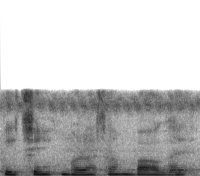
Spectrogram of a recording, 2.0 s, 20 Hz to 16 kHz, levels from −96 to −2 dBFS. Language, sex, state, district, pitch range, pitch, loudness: Hindi, female, Uttar Pradesh, Lucknow, 200-220 Hz, 210 Hz, -16 LUFS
